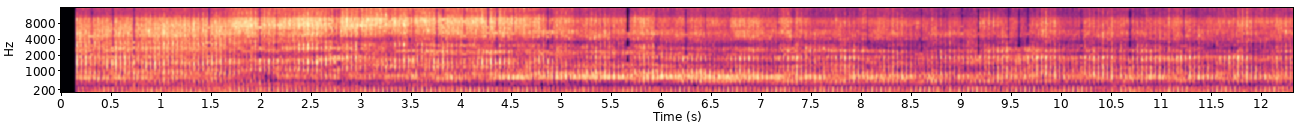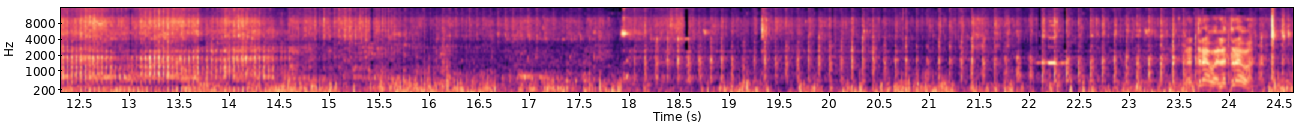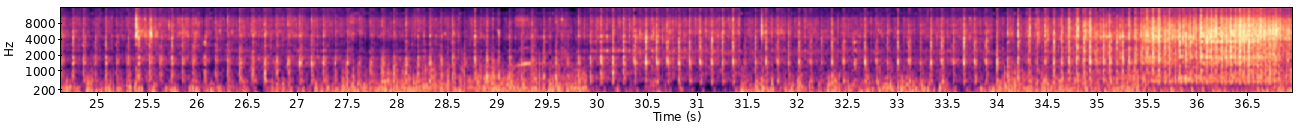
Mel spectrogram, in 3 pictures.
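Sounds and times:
tractor engine under load: 0:00.1 - 0:36.9.

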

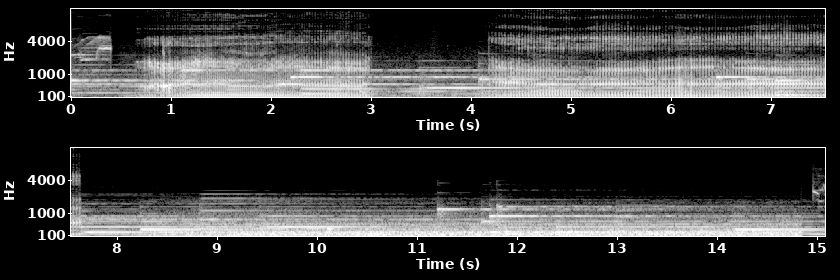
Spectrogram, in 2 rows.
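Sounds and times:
orangutan grunting calls: 0:00.0 - 0:03.1, 0:04.1 - 0:07.6
soft background music: 0:00.0 - 0:15.0.

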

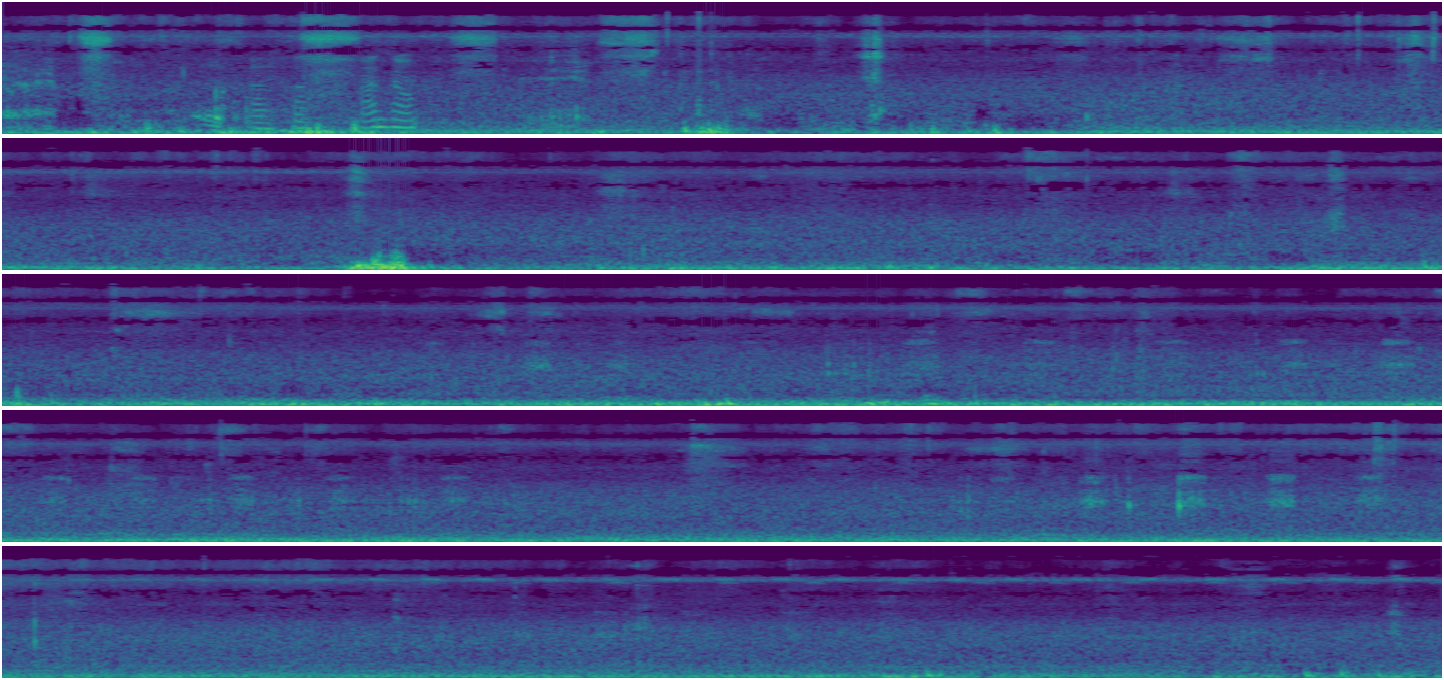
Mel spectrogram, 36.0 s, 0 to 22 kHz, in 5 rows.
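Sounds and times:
wind rumbling on microphone: 0:00.0 - 0:29.6.

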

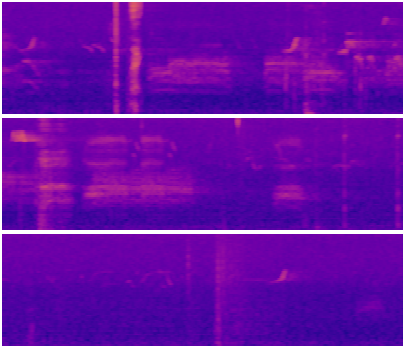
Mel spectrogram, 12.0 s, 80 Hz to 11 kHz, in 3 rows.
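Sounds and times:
crow cawing: 0:01.5 - 0:06.1, 0:06.7 - 0:07.2, 0:11.6 - 0:11.9.

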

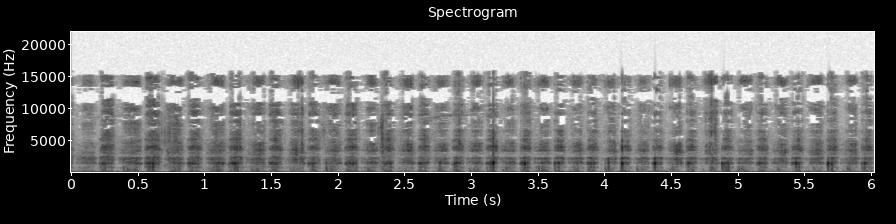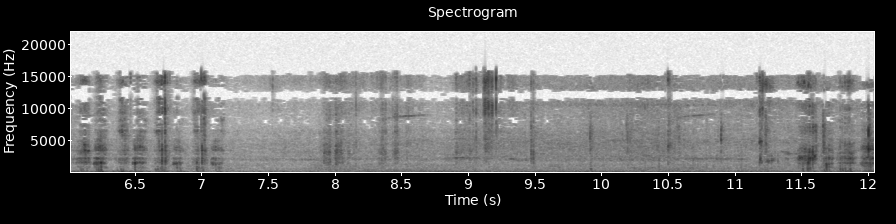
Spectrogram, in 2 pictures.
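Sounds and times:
dog panting: 0:00.0 - 0:07.3, 0:11.2 - 0:12.0.

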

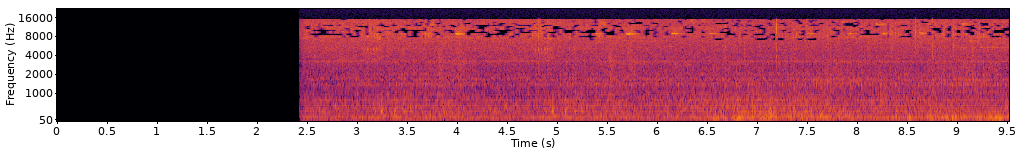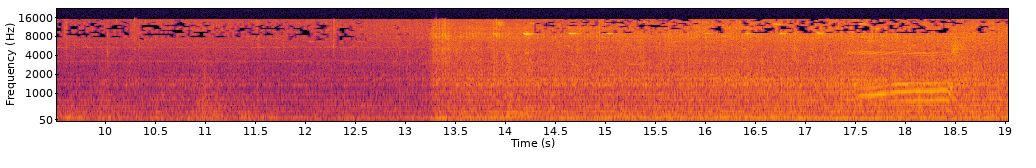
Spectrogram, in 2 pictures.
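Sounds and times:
motor vehicle engine running: 0:02.4 - 0:19.0.

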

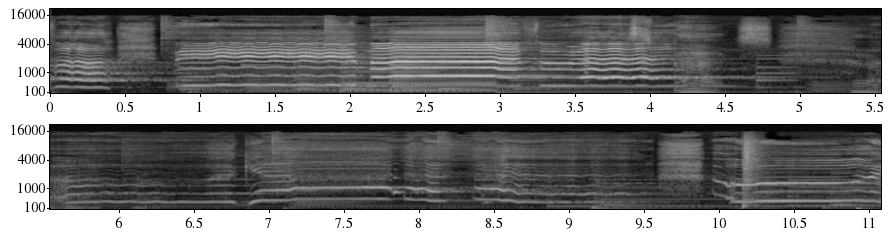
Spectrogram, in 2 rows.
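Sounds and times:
drums: 0:10.1 - 0:11.0.

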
